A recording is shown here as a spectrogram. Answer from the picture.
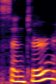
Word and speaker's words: Sentur: The app is called Center. It's spelled Sentur.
